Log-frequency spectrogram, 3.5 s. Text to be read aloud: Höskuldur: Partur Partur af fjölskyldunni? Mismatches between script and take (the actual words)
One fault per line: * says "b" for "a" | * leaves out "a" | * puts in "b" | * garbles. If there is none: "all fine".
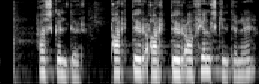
all fine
